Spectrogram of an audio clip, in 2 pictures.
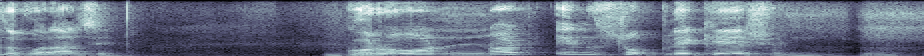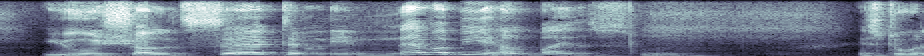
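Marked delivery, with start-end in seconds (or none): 1.7-7.8 slow, weighty scripture reading; solemn verse reading. Acted. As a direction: read the verse slowly, like holy text. Reciting verse translation aloud.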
